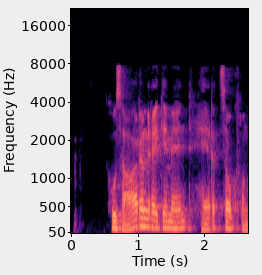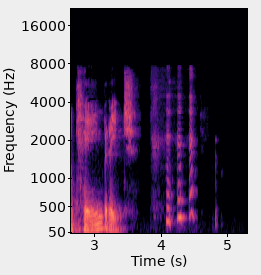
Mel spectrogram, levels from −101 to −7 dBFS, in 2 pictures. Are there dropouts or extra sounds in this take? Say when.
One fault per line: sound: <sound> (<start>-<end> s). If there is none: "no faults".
sound: laugh (3.8-4.6 s)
